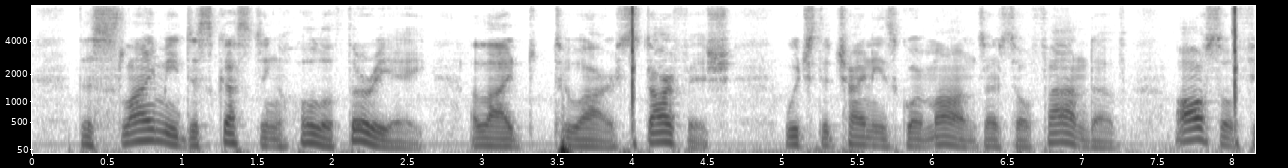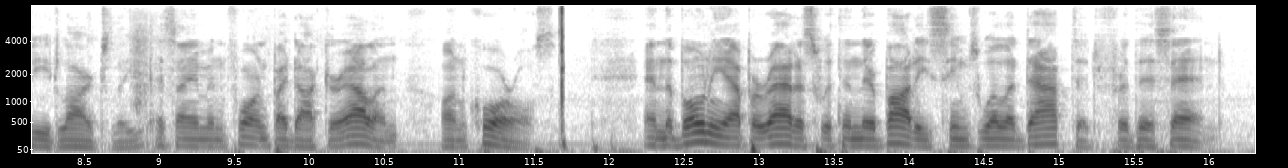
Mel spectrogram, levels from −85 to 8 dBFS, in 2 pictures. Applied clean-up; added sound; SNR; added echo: none; Finger snapping; 7 dB; none.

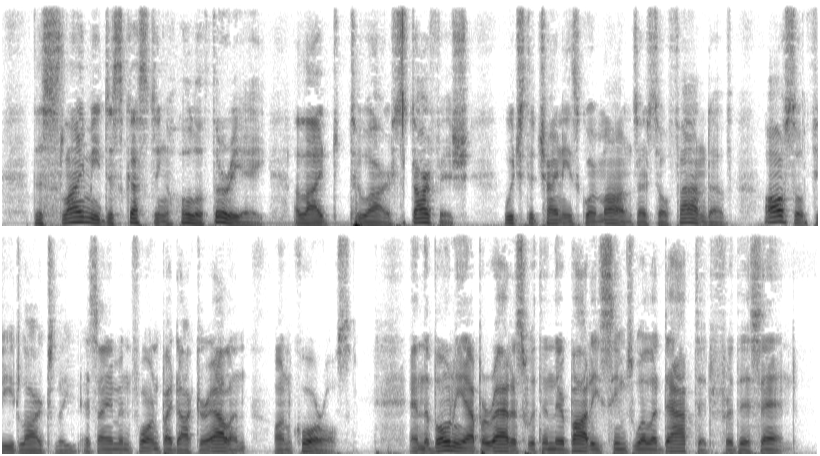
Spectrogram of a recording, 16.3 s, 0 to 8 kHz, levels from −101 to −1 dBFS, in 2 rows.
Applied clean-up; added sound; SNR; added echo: neural mask model DeepFilterNet 3.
